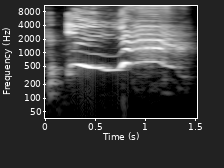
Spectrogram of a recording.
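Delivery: piercing high kiai yell; karate scream. Acted. Girl showing the class her scream, loud high kiai. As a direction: let out a shrill karate cry. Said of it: "screamed Andrea".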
